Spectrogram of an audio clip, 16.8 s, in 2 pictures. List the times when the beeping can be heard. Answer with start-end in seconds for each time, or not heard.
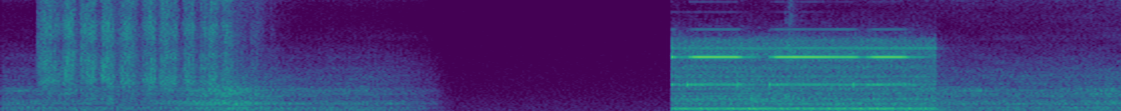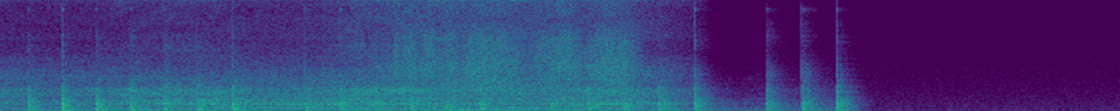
5.0-7.0.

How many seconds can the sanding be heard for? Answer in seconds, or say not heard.
4 s.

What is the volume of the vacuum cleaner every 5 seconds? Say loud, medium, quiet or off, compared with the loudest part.
medium, medium, loud, off.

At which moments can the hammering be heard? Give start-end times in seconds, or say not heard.
8.6-14.8.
